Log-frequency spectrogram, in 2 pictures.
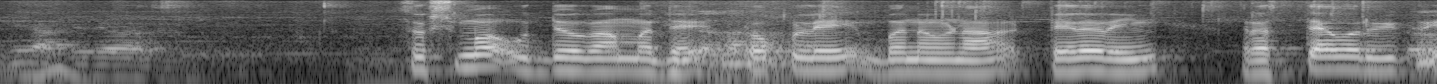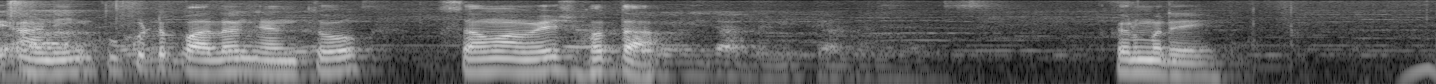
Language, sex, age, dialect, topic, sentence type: Marathi, male, 18-24, Southern Konkan, banking, statement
